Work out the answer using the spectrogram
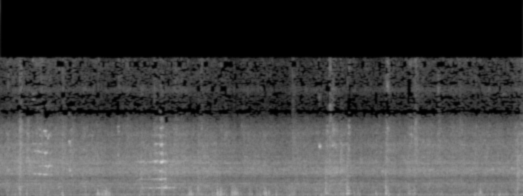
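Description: Railcar running along the track, heard from on board: a steady rumble with irregular clatter and knocks of the wheels over the rails.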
